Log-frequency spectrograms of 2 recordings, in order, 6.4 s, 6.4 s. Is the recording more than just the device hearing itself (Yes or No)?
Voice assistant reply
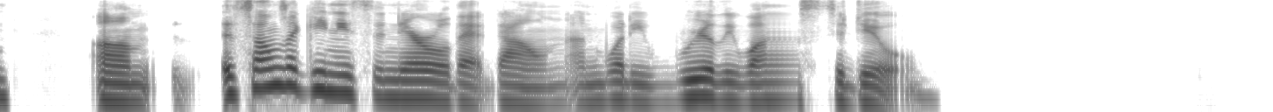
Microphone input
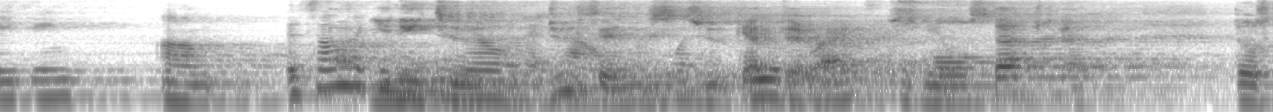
Yes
